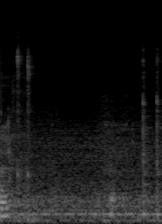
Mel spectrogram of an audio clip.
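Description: Computer mouse button clicked, two faint clicks close together about a quarter-second in, over near silence with a low steady hum.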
